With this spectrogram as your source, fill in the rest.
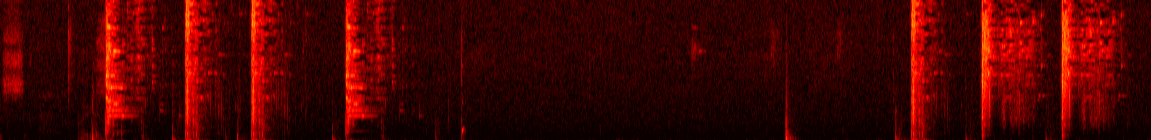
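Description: A pickaxe chips and breaks blocks of ice in short bursts.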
